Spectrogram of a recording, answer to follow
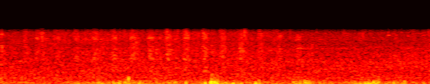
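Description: Faint patter and rustle of a small dog's paws moving about on dry grass, with a few soft low thumps.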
